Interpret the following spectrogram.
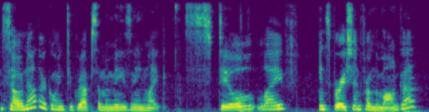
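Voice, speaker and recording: A woman's medium-pitched voice, lively in intonation, comes at a fairly slow pace through noticeable background noise. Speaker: anime review YouTuber. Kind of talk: reaction video commentary. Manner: animated; chatty, rambling.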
